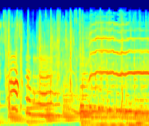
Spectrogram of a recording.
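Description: Cartoon character's wordless vocal sounds over background music: a short wavering squeal near the start, then a long, steady, high-pitched yell beginning about a second and a half in.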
